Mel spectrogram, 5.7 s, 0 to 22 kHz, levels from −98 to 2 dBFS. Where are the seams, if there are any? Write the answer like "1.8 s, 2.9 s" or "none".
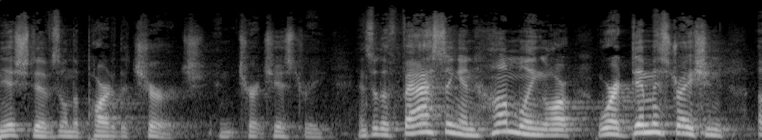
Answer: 2.5 s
